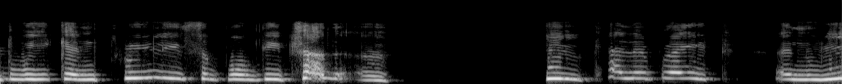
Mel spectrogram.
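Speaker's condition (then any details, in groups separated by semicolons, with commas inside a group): Slurred speech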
